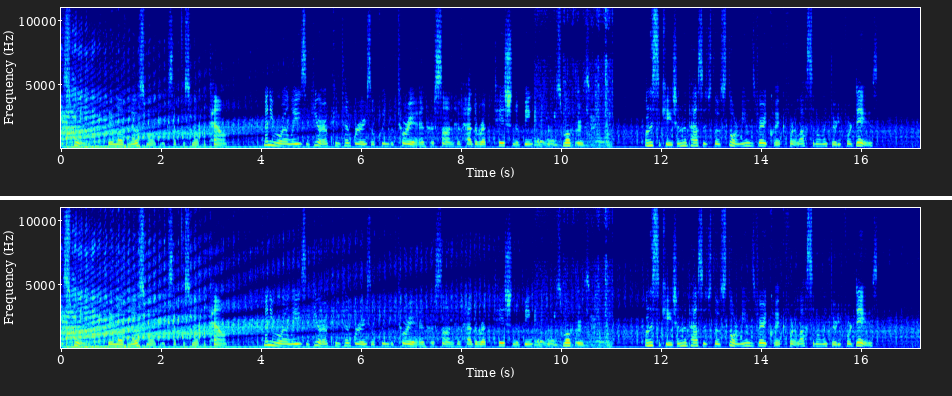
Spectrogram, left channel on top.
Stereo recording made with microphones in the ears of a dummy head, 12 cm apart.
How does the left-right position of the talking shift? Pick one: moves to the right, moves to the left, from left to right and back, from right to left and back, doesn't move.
from right to left and back.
